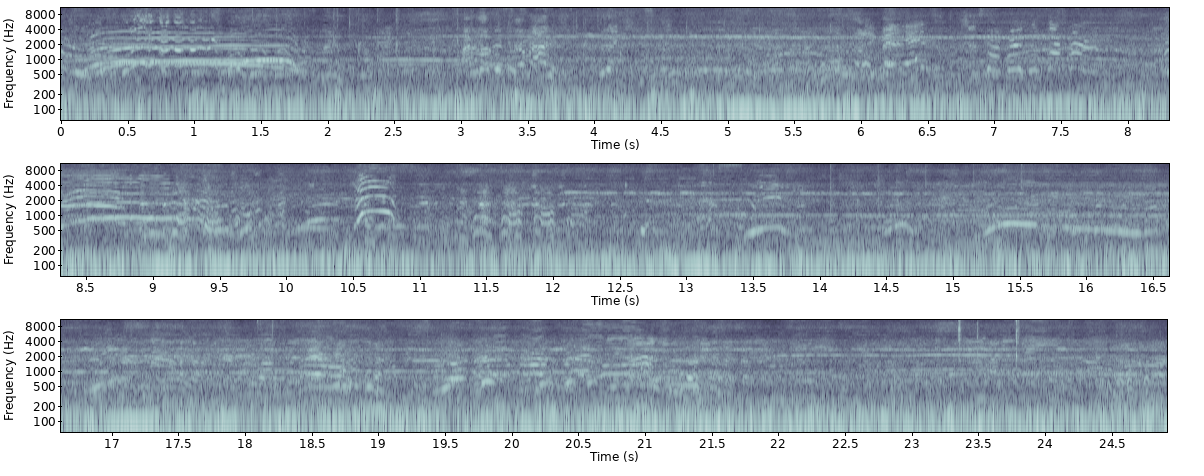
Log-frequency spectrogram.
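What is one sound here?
A crowd of marchers chatters and cheers outdoors.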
